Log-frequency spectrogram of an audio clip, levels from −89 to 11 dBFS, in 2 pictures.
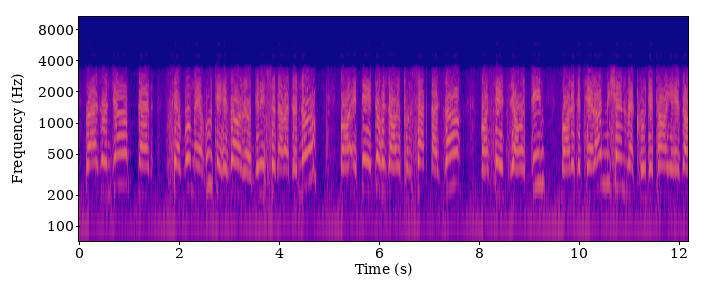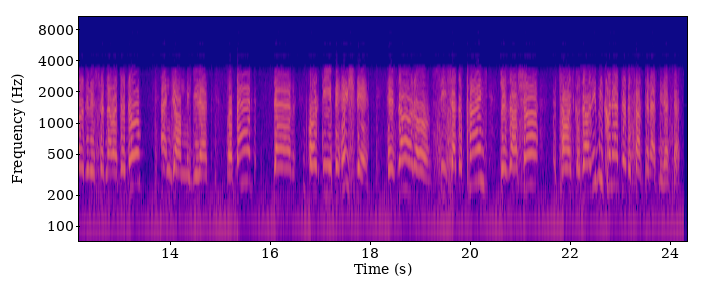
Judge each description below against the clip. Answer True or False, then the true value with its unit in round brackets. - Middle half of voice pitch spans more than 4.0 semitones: False (3.4 semitones)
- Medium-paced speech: False (85 wpm)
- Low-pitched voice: False (195 Hz)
